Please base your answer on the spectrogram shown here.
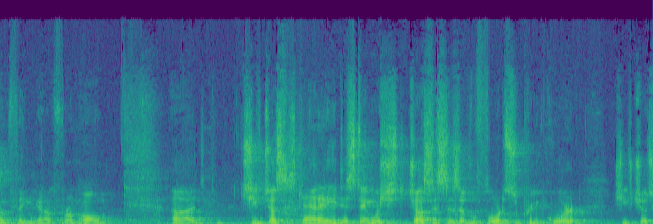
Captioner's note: laughter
